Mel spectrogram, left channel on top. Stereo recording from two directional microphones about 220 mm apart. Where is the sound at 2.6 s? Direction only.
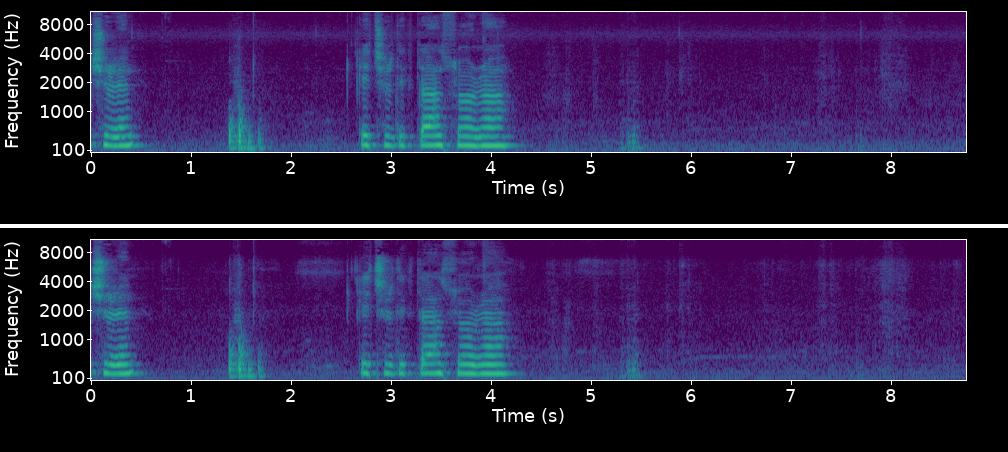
25° left (ahead or behind).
